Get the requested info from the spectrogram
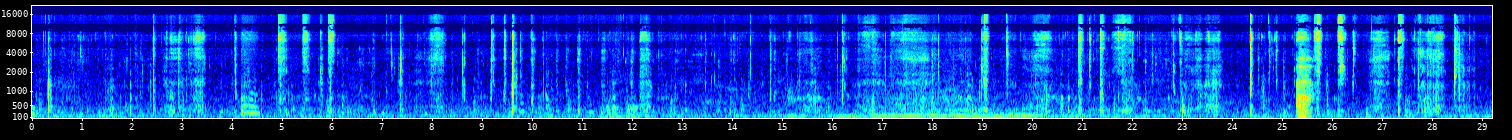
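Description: Close-miked chewing and biting: a person eating rice and meat by hand, with many short wet mouth clicks and smacks. A low hum runs for a few seconds in the middle, and one louder falling-pitched mouth sound comes near the end.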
